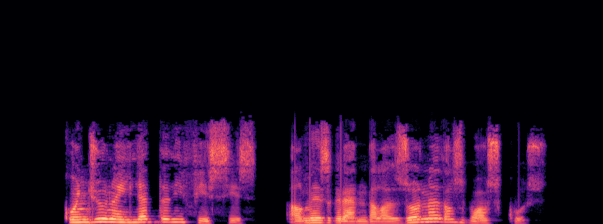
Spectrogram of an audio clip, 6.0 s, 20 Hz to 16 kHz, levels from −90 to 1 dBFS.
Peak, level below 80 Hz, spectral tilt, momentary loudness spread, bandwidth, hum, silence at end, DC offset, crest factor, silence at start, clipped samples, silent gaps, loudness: -2 dBFS; -56 dBFS; -5 dB/octave; 16 LU; 7.8 kHz; none; 0.6 s; under 0.1%; 16 dB; 0.65 s; under 0.1%; 2.58-2.87 s, 5.04-5.09 s; -17 LUFS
